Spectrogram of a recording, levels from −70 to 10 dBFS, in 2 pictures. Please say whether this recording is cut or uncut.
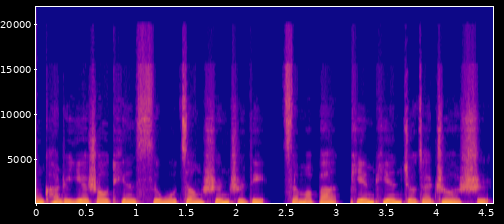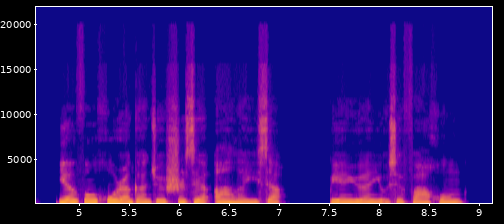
cut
